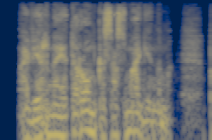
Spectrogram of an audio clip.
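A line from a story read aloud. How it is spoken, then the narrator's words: Whispered. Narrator (Russian): прошептала Юлька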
